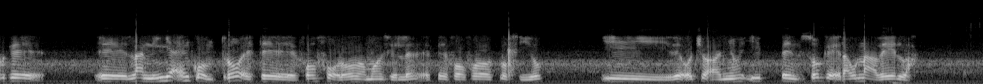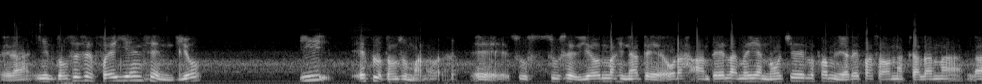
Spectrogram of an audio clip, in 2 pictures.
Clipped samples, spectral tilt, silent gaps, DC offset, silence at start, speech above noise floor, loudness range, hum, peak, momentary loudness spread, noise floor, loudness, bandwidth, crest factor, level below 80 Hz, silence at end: under 0.1%; -7 dB/octave; none; 0.1%; 0 s; 21 dB; 3 LU; none; -6 dBFS; 11 LU; -40 dBFS; -20 LUFS; 7.2 kHz; 14 dB; -56 dBFS; 0 s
